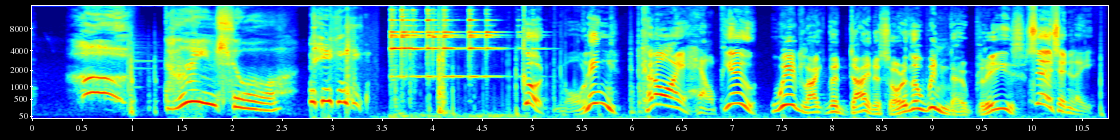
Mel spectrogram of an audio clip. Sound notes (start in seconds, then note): 0.2 gasps; 2.8 giggles; 3.6 bell rings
